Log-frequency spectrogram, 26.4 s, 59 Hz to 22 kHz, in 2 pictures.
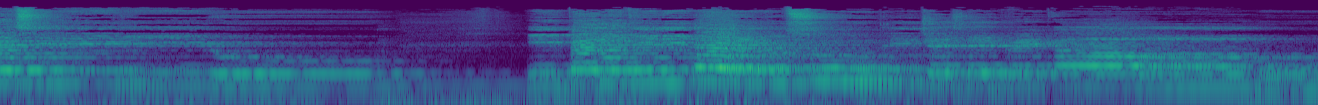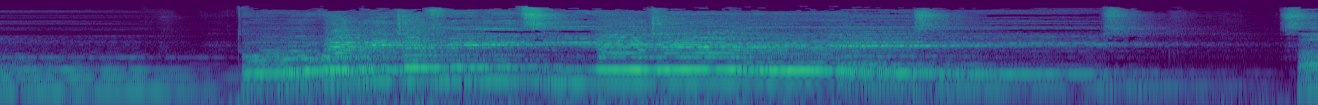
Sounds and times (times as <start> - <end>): Mantra: 0.0 - 4.0, 5.3 - 14.9, 15.6 - 24.8, 26.0 - 26.3.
